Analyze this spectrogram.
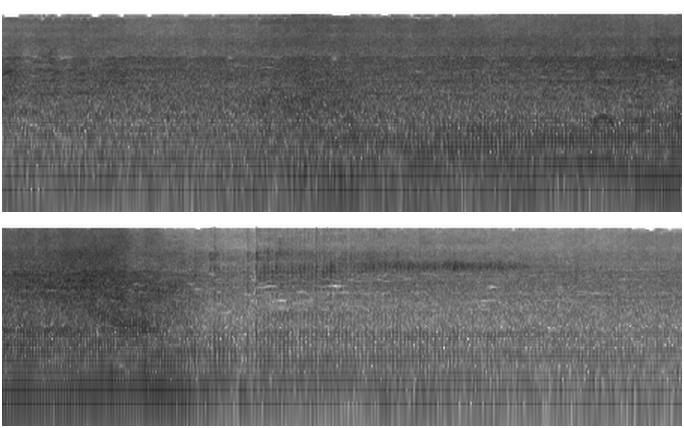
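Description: Street traffic noise with a motor vehicle engine running close by, growing louder for a few seconds and then dropping away suddenly about six seconds in, leaving quieter traffic.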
